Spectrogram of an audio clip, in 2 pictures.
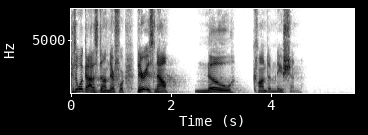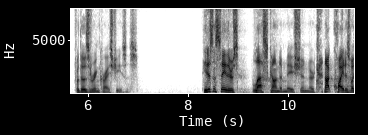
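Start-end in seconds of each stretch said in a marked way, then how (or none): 0.0-7.0 slow, deliberate delivery, "no" stressed and drawn out. Repeating a verse to listeners a second time, slower. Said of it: "Let me say it again slower".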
